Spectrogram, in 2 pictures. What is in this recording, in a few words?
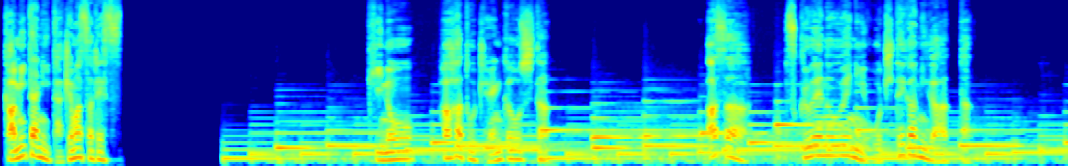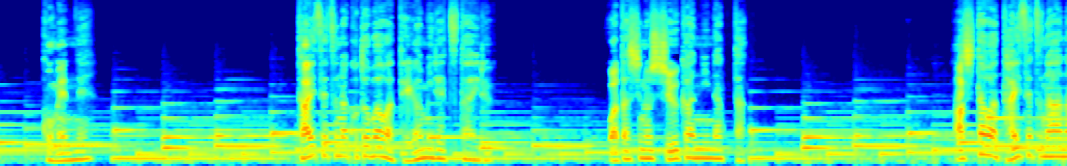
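commercial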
